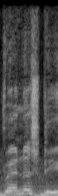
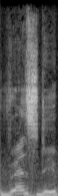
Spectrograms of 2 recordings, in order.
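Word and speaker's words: Wednesday: हम रोज बोलते हैं जैसे कि वेडनेसडे को हम वेडस डे कहते हैं पर उसे वेनसडे प्रोनाउंस करना चाहिए और डाटा को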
